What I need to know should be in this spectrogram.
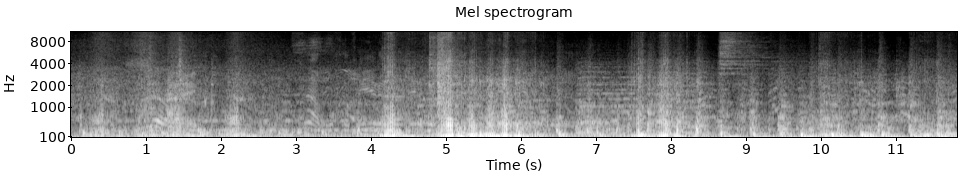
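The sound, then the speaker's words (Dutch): Scooter or motorbike engine revving as it cuts through a pirate parade, a buzzing drone under nearly continuous talk, with some clatter mixed in. “Idioot met een zo'n scooter, motor, bla bla ding, dwars door de parade.”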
